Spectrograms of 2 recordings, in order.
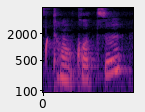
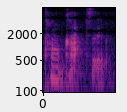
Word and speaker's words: tonkotsu: So it's tonkotsu, not tonkatsu. Number 9, hirame, not hirame.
